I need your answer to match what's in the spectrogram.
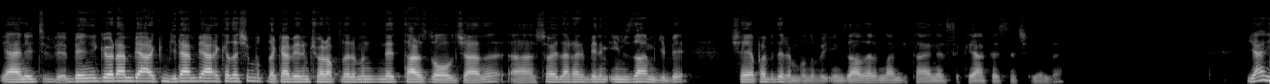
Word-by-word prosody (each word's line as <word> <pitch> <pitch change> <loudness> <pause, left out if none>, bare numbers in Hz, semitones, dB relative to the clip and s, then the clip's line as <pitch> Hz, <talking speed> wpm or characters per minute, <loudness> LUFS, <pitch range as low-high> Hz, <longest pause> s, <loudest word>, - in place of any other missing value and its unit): Yani, 120 +3 +3
cı 120 +1 -6
beni 145 +1 +2
gören 155 0 +5
bir 155 - +5
arka 145 0 +3
bilen 150 +2 +4
bir 155 - +2
arkadaşım 145 +2 +2
mutlaka 130 -4 +1
benim 125 -1 +2
çoraplarımın 120 +1 0
ne 125 -1 -1
tarzda 115 -2 +3
olacağını, 105 +3 0
aaa, 105 0 -4
söyler. 120 +2 -1
Hani, 115 -1 -2
benim 120 0 -3
imzam 120 -1 0
gibi 100 -3 -5 0.4
şey 110 - -2
yapabilirim 115 -4 -3
bunu, 85 +1 -10
bir 90 - -9
imzalarımdan 100 +1 -4
bir 100 - -20
tanesi 100 -4 -8
kıyafet 95 0 -6
seçimimde. 85 -2 -17 1.8
Yani, 195 0 0
120 Hz, 145 wpm, -22 LUFS, 100-130 Hz, 1.8 s, gören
